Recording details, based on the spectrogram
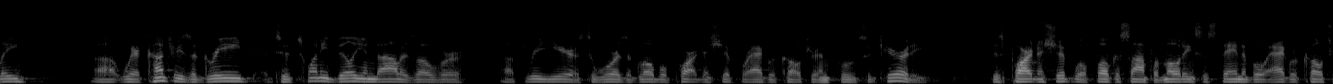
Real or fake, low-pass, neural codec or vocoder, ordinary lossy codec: real; 7.2 kHz; none; Opus, 24 kbps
